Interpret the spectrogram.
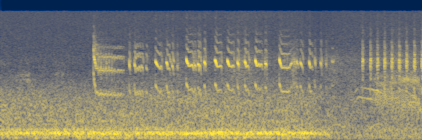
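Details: Bull-headed shrike, likely one of a mated pair in South Korea where the male followed the female, gives a harsh, grating chatter of quick nasal notes ending in a fast rattling burst, over a steady low hum.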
